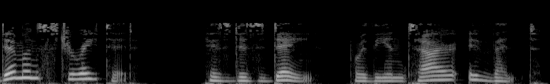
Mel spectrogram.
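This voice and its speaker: A woman narrating a first-person story in a measured, deliberate way. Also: lowish voice, darkish tone, no room sound, muffled recording.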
